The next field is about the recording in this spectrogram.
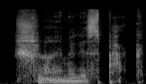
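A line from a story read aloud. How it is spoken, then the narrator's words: Muttered. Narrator (German): murmelte Ron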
